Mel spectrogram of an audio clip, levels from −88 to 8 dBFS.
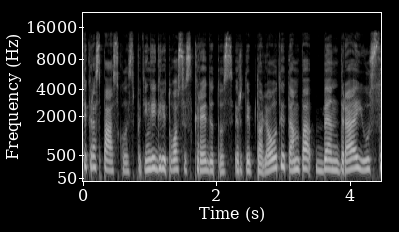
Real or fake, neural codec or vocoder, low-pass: real; none; 14.4 kHz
